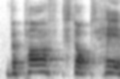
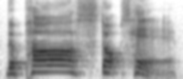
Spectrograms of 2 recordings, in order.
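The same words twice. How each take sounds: First: The th at the end of path is fully pronounced. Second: The th of path blends into the following s. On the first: "If I said" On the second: "in quick English speech, what I might say is"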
